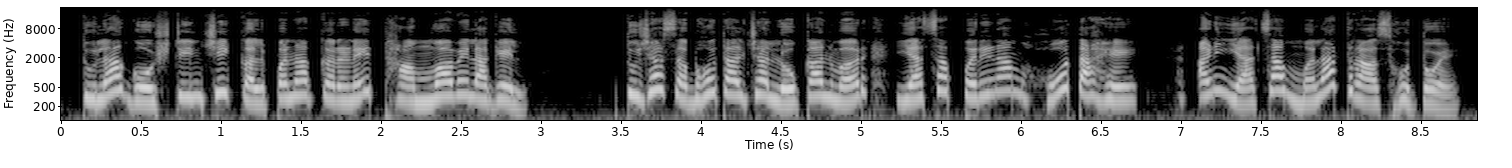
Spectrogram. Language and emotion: Marathi, angry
